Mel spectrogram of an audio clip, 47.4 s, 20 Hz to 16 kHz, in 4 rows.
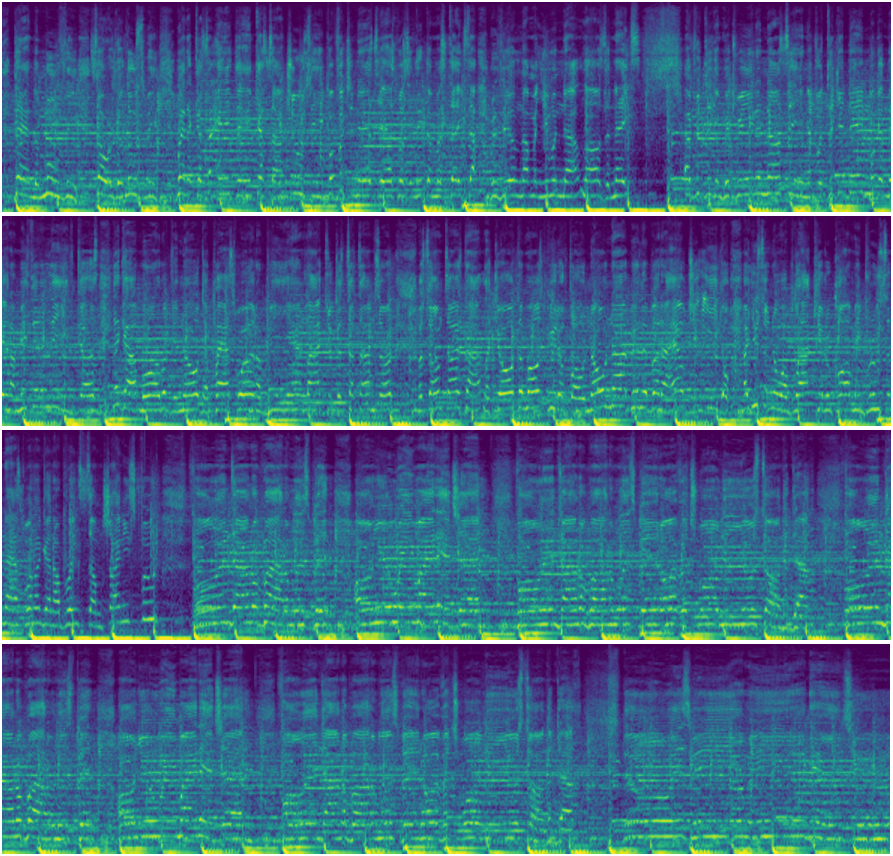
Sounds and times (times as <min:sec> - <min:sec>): Funk: 0:00.0 - 0:47.4.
